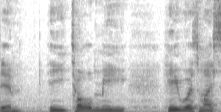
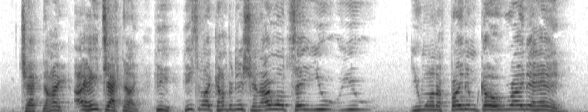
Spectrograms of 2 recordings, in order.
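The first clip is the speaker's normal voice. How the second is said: very high, loud creature voice; 13 semitones higher, 7 dB louder than usual. Recapping a story, voicing the mysterious scarfed stranger: Ice Warrior voice. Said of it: "that's my Ice Warrior voice from Doctor Who".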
